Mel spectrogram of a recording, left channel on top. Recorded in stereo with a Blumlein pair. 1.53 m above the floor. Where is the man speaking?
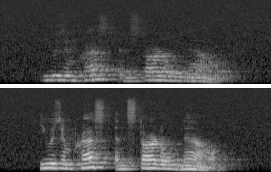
45° right, 2 m.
